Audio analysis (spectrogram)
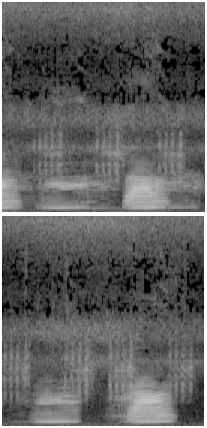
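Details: Banded bullfrog, also called Asian painted frog or chubby frog, giving four loud, low, nasal, harmonic-rich croaks, each about half a second long and rising slightly at the start, with quieter drawn-out tones between them.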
